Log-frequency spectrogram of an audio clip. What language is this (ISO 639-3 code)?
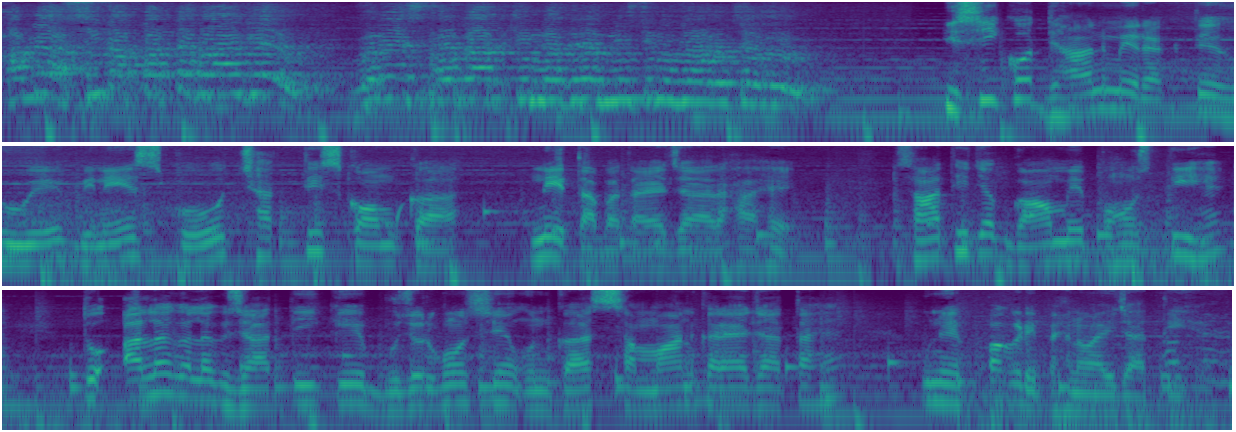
hin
